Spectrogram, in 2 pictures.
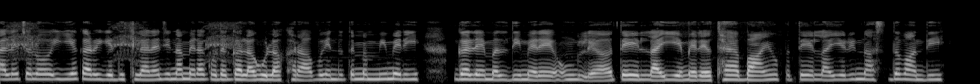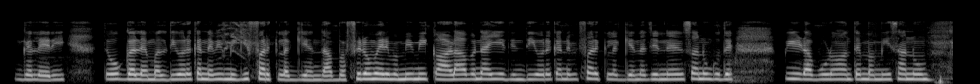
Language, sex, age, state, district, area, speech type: Dogri, female, 18-30, Jammu and Kashmir, Samba, rural, spontaneous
